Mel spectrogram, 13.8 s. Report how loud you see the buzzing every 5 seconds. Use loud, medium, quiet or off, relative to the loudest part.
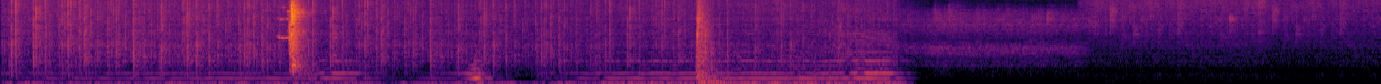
loud, loud, off.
